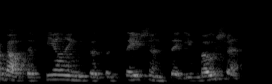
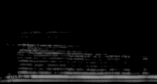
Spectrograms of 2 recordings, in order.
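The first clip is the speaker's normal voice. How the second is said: a lightly voiced low moo; cow moo; 4 semitones lower than usual. Shown as a demonstration. Teacher guides parent and child, a mild moo. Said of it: "cow pose".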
